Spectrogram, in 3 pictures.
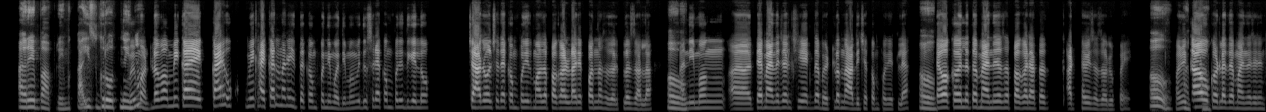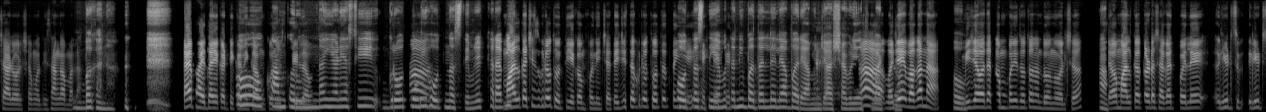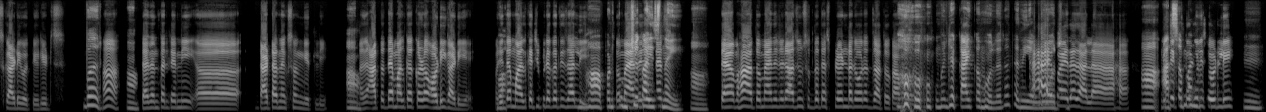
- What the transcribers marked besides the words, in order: laughing while speaking: "बघा ना"; chuckle; laughing while speaking: "त्याची तर ग्रोथ होतच नाही आहे"; chuckle; tapping; laughing while speaking: "हो, हो, हो. म्हणजे काय कमवलं ना"; laughing while speaking: "काय फायदा झाला हा?"
- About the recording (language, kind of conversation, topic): Marathi, podcast, नोकरी बदलल्यानंतर तुमची ओळख बदलते का?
